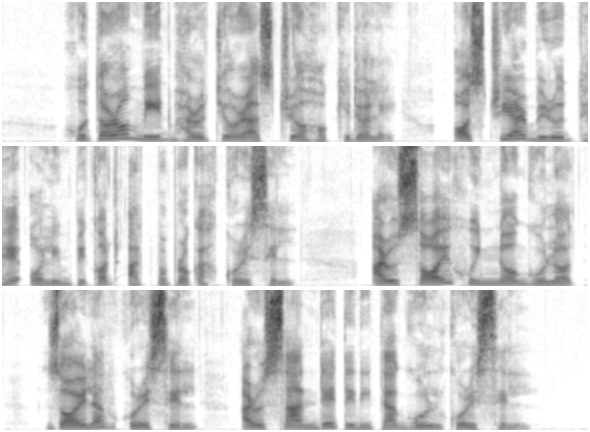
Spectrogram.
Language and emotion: Assamese, neutral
